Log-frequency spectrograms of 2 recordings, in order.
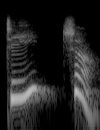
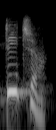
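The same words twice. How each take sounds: First: "teacher" in two drawn-out parts, tea, cher; split into syllables. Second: Said in the usual way. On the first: Shown as a demonstration. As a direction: pause between the two halves of "teacher". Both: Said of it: "two parts".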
